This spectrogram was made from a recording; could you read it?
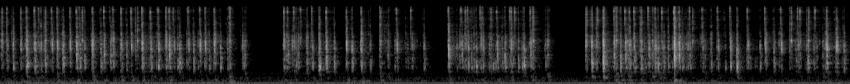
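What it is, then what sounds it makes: Mechanical keyboard typing. Two hands type with their fingertips on a full-size Redragon K552 mechanical keyboard with blue clicky switches, plastic keycaps in white, grey and green, and a metal-framed body. Rapid, bright key clicks come in dense bursts, broken by three short pauses around 2.5, 4.4 and 5.5 seconds. Each click is sharp and dies away almost at once.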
